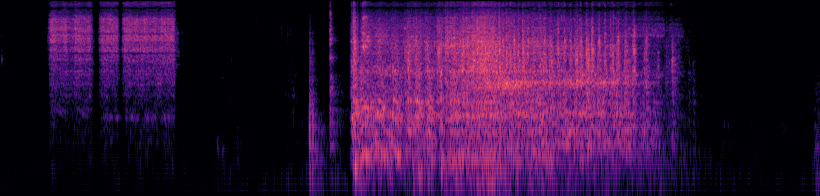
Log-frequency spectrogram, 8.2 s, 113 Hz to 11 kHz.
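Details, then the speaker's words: 1971 International Harvester 1110 pickup, AMC 232 engine, first start attempt, no fuel pump supply: dry cranking, then a short rough burst of firing on sprayed carb cleaner that dies after seconds; fuel not reaching it. "well that tells me if we can get fuel to it and the carburetor works we're gonna run"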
